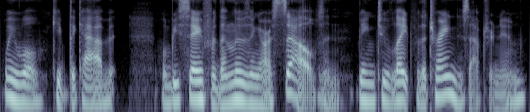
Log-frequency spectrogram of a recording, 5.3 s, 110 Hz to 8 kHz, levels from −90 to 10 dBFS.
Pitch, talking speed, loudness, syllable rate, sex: 165 Hz, 240 wpm, -20 LUFS, 5.9 syllables/s, female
